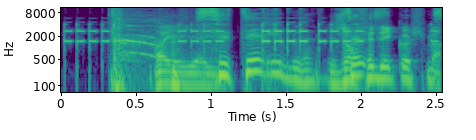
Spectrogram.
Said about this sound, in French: Ça nous fait du mal. Hein. Ah ça fait du mal. La fameuse sonnerie du réveil.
